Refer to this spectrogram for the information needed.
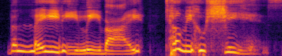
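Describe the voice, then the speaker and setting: Using a put-on character voice, a woman speaks at a high pitch with very wide pitch swings. Her pace is fairly slow. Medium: audio drama. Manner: doting, eager.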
